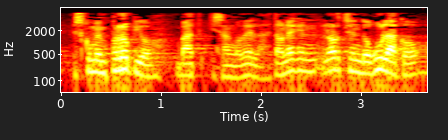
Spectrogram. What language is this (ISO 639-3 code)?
eus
